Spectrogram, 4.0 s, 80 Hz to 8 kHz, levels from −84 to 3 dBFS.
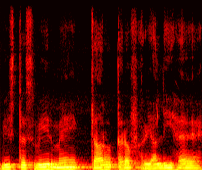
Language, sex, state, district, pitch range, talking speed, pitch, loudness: Hindi, male, Haryana, Rohtak, 100-110 Hz, 105 wpm, 105 Hz, -15 LUFS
